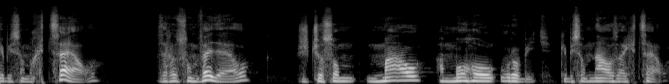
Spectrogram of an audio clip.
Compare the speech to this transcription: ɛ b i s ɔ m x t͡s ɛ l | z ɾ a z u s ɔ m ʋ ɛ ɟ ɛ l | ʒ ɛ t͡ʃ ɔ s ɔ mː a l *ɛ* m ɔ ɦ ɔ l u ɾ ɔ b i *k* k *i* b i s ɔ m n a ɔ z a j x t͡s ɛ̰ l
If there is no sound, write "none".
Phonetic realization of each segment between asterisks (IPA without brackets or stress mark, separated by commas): a, c, ɛ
